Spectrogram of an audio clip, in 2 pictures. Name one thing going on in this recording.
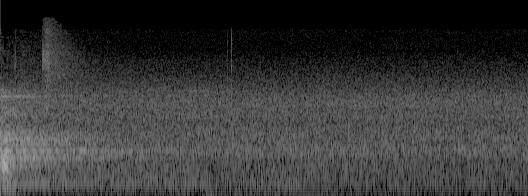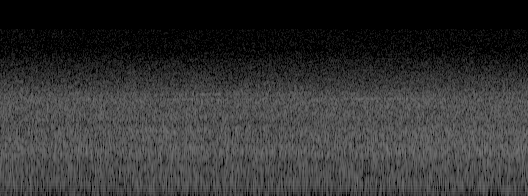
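A marker squeaks faintly across a whiteboard.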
